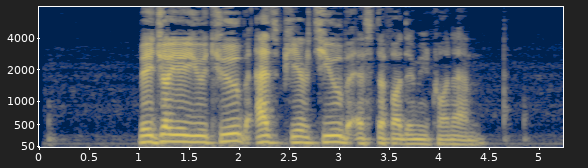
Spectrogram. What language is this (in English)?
Persian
